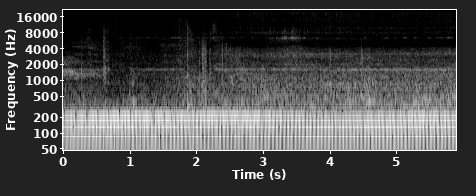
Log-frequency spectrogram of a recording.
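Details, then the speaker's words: 2002 C5 Corvette convertible, 350 hp LS1 V8 with automatic transmission, 83,230 miles, oil pressure about 40 psi, idling: steady, even low rumble with no knocks, ticks or leaks. Normal idle. "car is equipped with the 350 horsepower ls1 engine has no NOx or ticks or leaks"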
